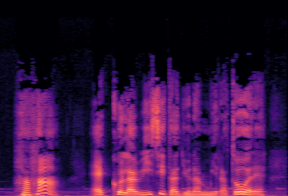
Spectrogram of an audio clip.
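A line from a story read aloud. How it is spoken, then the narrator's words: Vain man shouting from afar. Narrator (Italian): gridò da lontano il vanitoso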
